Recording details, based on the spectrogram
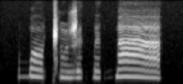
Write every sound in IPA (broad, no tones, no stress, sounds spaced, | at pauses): ɓ ɔ ǁ ũ ʐ ɘ k͡p ɘ ɡ͡b a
